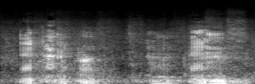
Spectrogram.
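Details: Several farm pigs in a pen, filmed from the front while drinking water: short low grunts in bursts about every half second, with brief snorty noises and faint clatter between them.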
